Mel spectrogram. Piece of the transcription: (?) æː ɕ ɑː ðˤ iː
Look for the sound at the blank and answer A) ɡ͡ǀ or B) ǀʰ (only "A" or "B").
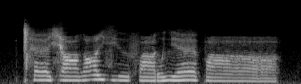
B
